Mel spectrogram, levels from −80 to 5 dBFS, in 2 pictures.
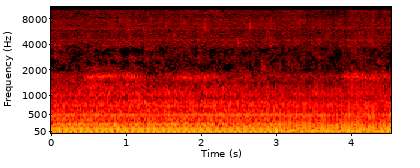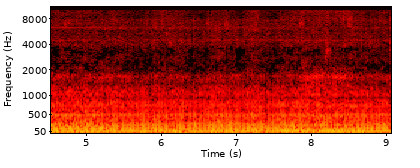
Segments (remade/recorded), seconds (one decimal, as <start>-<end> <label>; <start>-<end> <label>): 0.0-3.0 recorded; 3.0-4.4 remade; 4.4-5.2 recorded; 5.2-9.1 remade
